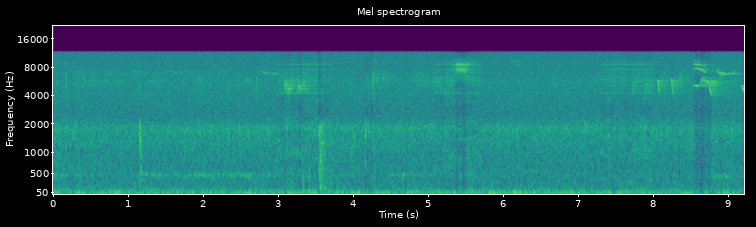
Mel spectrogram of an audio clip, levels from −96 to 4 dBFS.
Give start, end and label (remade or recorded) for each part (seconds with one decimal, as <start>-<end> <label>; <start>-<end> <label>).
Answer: 0.0-3.0 recorded; 3.0-3.7 remade; 3.7-5.1 recorded; 5.1-5.7 remade; 5.7-7.3 recorded; 7.3-8.0 remade; 8.0-9.2 recorded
